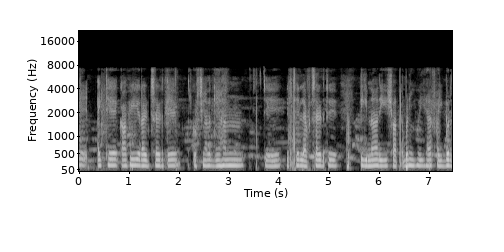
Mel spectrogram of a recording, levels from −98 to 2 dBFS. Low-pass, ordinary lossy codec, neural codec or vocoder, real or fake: 7.2 kHz; AAC, 48 kbps; none; real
